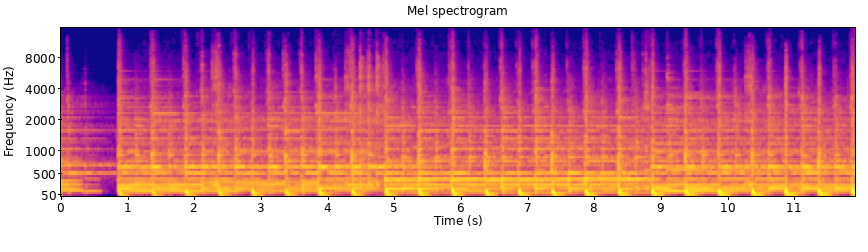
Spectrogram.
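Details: Strummed acoustic guitar music plays steadily with a regular beat, and no animal sound is heard.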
